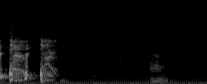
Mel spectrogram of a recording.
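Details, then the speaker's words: Adult woman sick with flu and a heavy cough: two quick, harsh cough bursts, then a faint short sound and a quiet room; acute cough. "perdón que estoy con mucha tos porque estoy con gripe, estoy enferma. Así que voy a estar tosiendo todo el rato."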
